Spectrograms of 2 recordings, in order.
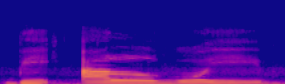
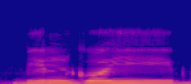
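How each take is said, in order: First: The article's vowel is pronounced separately. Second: The article's vowel is dropped and linked. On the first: The speaker calls it wrong. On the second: The speaker calls it right. "bacanya ya"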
